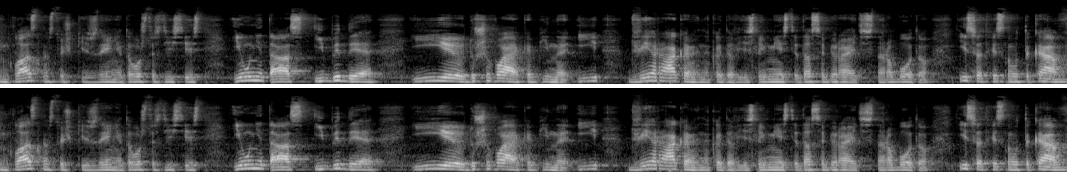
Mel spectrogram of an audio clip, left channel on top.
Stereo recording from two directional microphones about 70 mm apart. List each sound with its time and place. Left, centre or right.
0.2 s speech: right
1.0 s speech: right
1.3 s speech: right
2.3 s speech: right
3.3 s speech: centre
4.2 s speech: right
4.9 s speech: right
7.2 s speech: right
7.6 s speech: right
10.2 s speech: right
